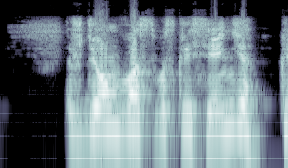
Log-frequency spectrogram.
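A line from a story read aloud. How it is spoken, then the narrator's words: Shouted from below. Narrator (Russian): крикнула она мне снизу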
